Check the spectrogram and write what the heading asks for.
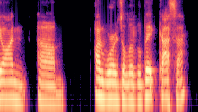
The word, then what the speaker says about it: CAZA: Casa in Spanish. That's how it's pronounced, casa.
